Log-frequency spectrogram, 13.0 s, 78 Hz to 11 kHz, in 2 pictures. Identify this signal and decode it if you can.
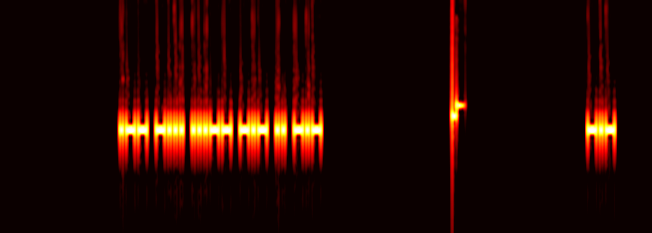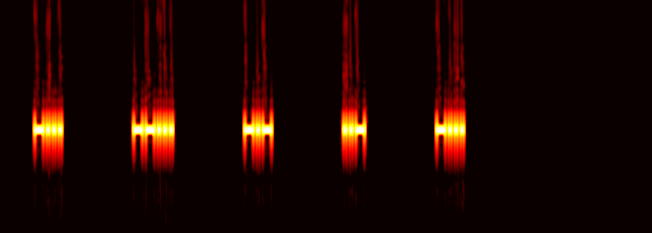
Morse code, heard as a keyed tone, about 38 wpm, spaced as for 17 wpm, 700 Hz. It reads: WB3KIK KB7KUB
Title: USA Call Signs - 6 Characters - 8x Character Spacing - 40wpm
